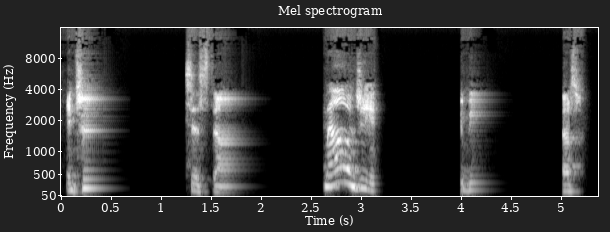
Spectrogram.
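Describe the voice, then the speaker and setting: Male webinar presenter, halting delivery, very bright tone, heard through a choppy, glitchy call connection that keeps breaking up. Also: fairly high pitch, very animated, faint music behind. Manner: halting, with frequent fillers. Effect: choppy, breaking-up online call audio. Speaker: franchise presenter.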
